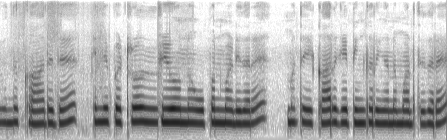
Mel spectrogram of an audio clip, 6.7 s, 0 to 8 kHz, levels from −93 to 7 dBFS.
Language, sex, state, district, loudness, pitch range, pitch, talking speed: Kannada, female, Karnataka, Raichur, -15 LUFS, 250-270 Hz, 260 Hz, 135 wpm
